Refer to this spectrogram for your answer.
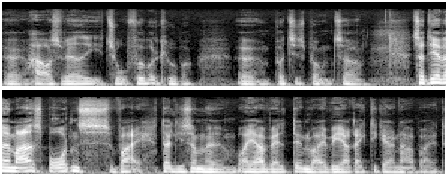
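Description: In a very clean recording with a silent background, a man with an unremarkable speaking voice talks at a moderate pace, medium pitch and fairly even intonation. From Denmark, North Zealand (Birkerød). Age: 40s. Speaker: women's football league director. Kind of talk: interview.

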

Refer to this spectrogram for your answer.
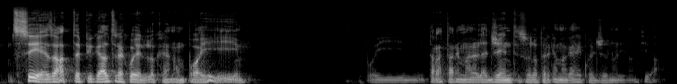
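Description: A man talks at a fairly quick pace with fairly even intonation, broken by long, frequent pauses. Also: fairly low pitch for a man. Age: 20s. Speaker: tattoo artist. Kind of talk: casual chat.

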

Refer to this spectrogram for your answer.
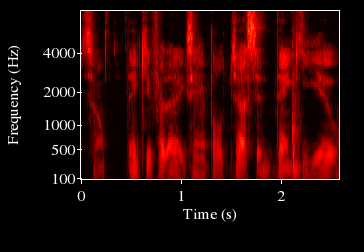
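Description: The voice keeps a moderate pace and a monotone, flat intonation on a very clean recording with a silent background. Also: man. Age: 30s. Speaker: podcast co-host. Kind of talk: casual chat.

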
